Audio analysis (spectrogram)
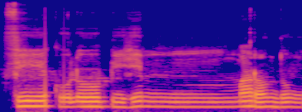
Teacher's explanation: memasukkan huruf mim ke dalam huruf Mim disertai dengan suara gunah sekitar dua ketukan atau harakat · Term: idom mutamilin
